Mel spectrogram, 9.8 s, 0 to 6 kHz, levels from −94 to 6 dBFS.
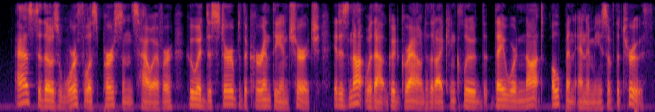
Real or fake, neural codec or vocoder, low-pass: real; none; 5.4 kHz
